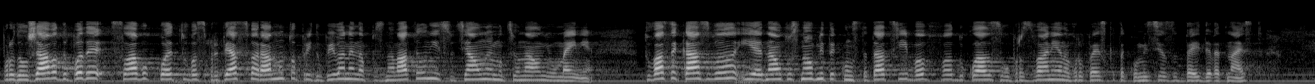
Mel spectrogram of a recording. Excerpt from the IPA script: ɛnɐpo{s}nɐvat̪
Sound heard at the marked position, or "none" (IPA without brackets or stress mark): z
